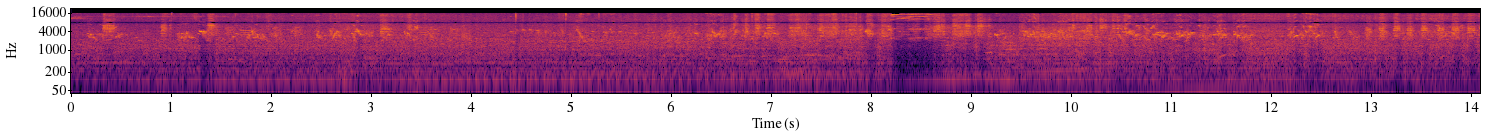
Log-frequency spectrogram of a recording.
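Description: Birds chirping and calling over and over, over a steady low rumble, with a brief lull about eight seconds in.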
